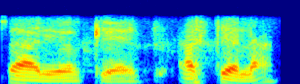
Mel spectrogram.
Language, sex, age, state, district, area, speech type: Kannada, male, 18-30, Karnataka, Udupi, rural, conversation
